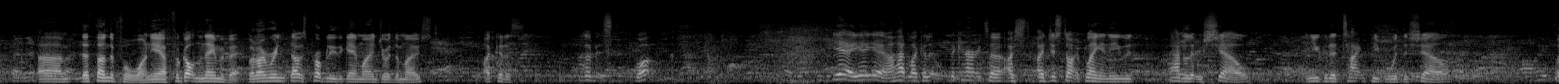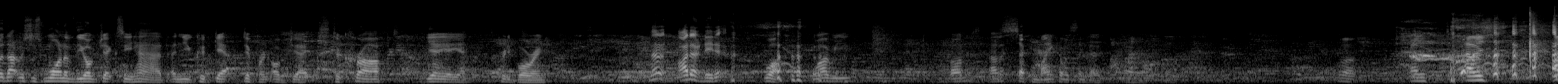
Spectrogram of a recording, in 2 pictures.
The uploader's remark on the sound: EGX 2022 LIVE!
